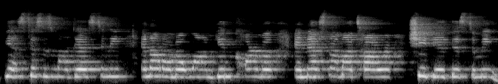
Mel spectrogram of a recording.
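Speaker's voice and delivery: high put-on whining voice; whiny liar voice. Caught liar whines excuses to the court in a high voice.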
